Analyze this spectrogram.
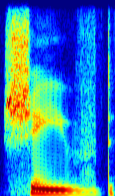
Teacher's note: Shaved. And then put your tongue up to stop the airflow with a D. · you wouldn't hear the d usually unless there's a vowel yeah a vowel after it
